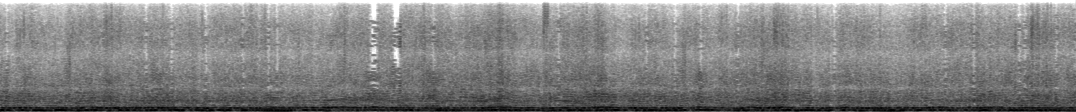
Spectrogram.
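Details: A crowd of bees buzzing at once, a thick unbroken drone with a low fundamental and a brighter overtone, gently wavering in pitch, with a faint tick near three seconds.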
